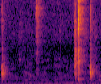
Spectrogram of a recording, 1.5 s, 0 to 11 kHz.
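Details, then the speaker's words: Yamaha RX-N600 receiver with no sound output on tuner: sharp dry speaker relay clicks over faint hum switching speaker A/B and off/on, relays normal; DSP suspected. "the speaker relay kit clicking in. So, speaker A, speaker B, speaker A. If I turn it off, you'll hear it turn off and back on."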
